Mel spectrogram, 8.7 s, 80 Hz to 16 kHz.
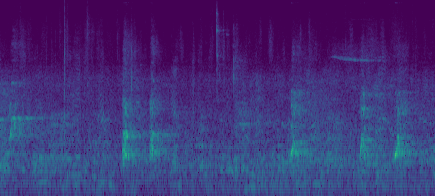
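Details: Swedish Vallhund best-male judging at a specialty show in Strängnäs, Sweden, on 15 March 2015: about six abrupt single and paired barks scattered across the recording, separated by stretches of talking and hall background noise.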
